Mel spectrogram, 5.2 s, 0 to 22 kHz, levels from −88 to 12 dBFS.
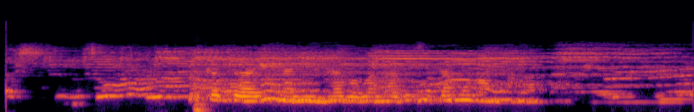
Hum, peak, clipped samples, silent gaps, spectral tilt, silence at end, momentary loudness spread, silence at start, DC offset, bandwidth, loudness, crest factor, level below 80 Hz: none; -4 dBFS; under 0.1%; none; -7 dB/octave; 0 s; 13 LU; 0.05 s; under 0.1%; 5.4 kHz; -20 LUFS; 18 dB; -42 dBFS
